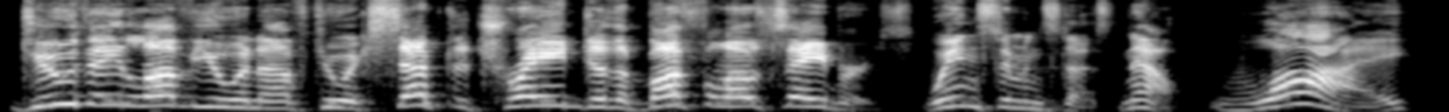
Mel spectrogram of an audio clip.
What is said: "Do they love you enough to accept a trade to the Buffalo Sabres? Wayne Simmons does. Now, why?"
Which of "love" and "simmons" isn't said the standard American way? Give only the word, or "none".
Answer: none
